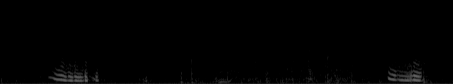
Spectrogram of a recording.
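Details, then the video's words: Calico cat, a female about eight years old, snoring loudly: two drawn-out, wheezy snores with a harmonic, slightly falling tone, separated by roughly three seconds of quiet breathing. "Loudly Snoring"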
